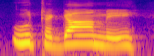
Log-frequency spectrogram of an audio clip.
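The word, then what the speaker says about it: Outagamie: there's a county in um uh Wisconsin called out ofi County anybody heard of that one uh so in that's an ojba word that's not a French word uh and that is originally is pronounced utami and some people translate it as people who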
